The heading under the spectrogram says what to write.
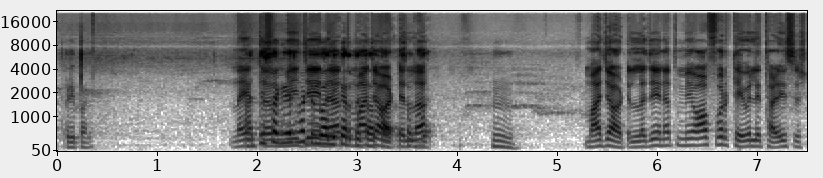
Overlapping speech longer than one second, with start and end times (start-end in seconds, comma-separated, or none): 1.9-3.7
